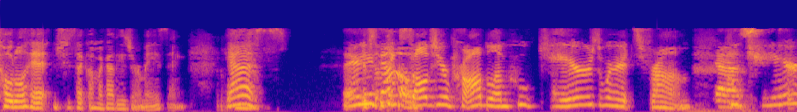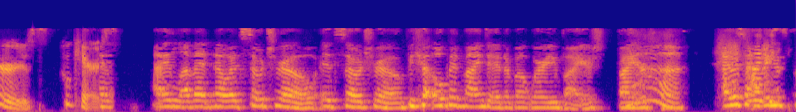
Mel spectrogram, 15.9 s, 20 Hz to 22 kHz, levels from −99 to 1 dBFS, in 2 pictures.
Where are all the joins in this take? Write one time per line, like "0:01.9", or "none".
none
